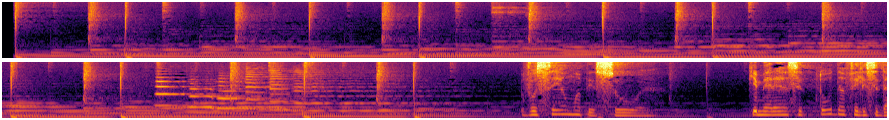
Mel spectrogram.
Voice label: ROM TERMINANDO NAMORO FEM; Telemensagens; Românticas

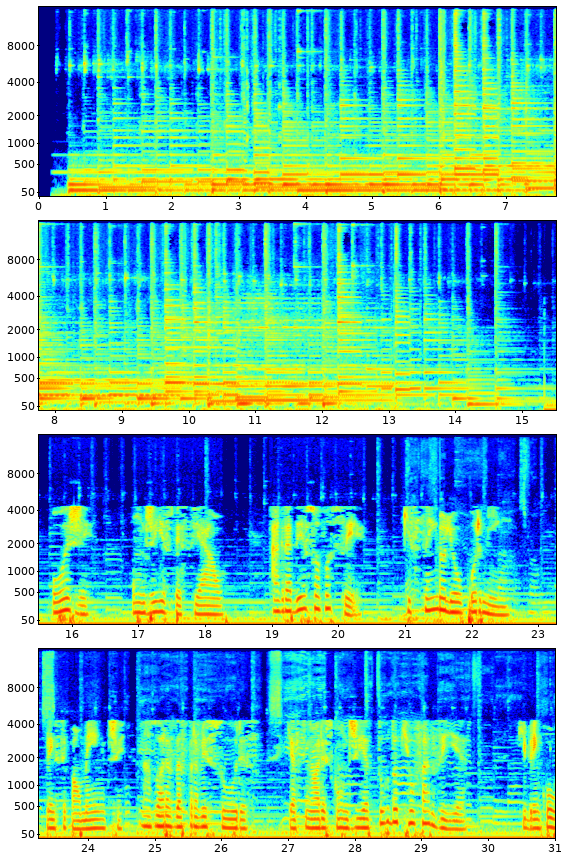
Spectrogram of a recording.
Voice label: para avó f, Telemensagens, Dia das Mães; Telemensagens 2017

